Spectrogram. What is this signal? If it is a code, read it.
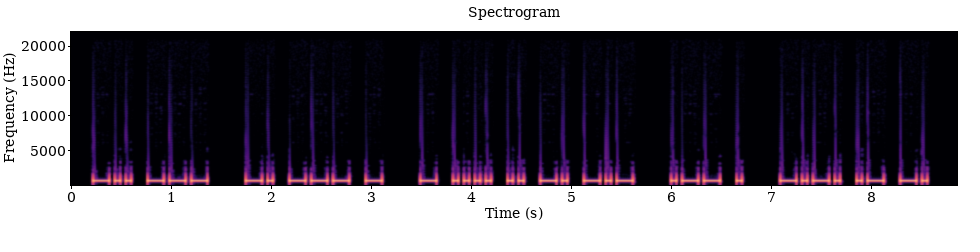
Morse code, heard as a keyed tone, about 22 wpm, 700 Hz. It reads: DO NOT THINK WE CAN
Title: Sets of 5 Words Encore2 22wpm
